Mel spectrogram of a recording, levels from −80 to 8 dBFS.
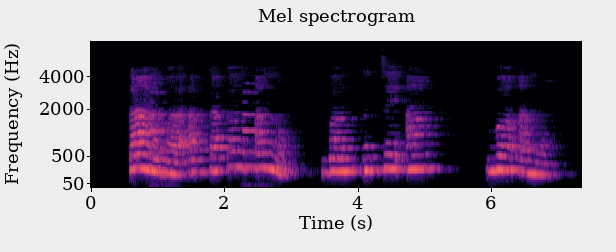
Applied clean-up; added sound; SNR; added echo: none; Wind instrument, woodwind instrument; 11 dB; reverberation time 0.6 s.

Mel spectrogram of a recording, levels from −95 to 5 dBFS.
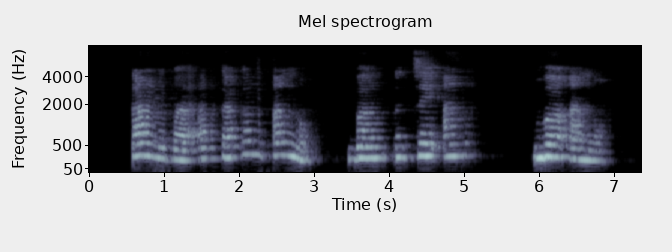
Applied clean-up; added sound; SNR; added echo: neural mask model DeepFilterNet 3.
